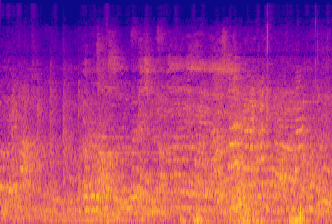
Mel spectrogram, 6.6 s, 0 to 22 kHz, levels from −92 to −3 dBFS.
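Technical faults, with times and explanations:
Throughout, generation loss: swirly, hollow smearing and blurred attacks, more than a single encode explains, likely from about five passes through Opus near 48 kbit/s.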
